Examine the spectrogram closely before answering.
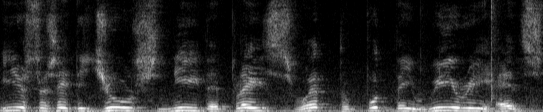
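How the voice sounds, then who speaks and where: A man's high-pitched voice over background music. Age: 80s+. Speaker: painter. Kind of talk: interview answer. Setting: art studio. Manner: energetic.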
